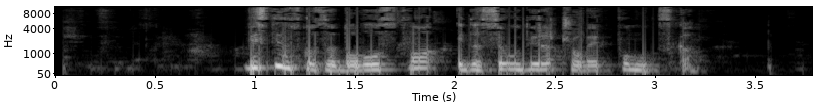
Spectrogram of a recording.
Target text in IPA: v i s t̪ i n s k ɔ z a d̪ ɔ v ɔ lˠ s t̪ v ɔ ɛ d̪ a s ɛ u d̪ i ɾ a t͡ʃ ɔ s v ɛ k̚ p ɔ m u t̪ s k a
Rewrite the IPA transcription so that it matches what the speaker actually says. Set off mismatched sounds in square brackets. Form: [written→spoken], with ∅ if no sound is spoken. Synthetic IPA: v i s t̪ i n s k ɔ z a d̪ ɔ v ɔ lˠ s t̪ v ɔ ɛ d̪ a s ɛ u d̪ i ɾ a t͡ʃ ɔ [s→∅] v ɛ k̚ p ɔ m u t̪ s k a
